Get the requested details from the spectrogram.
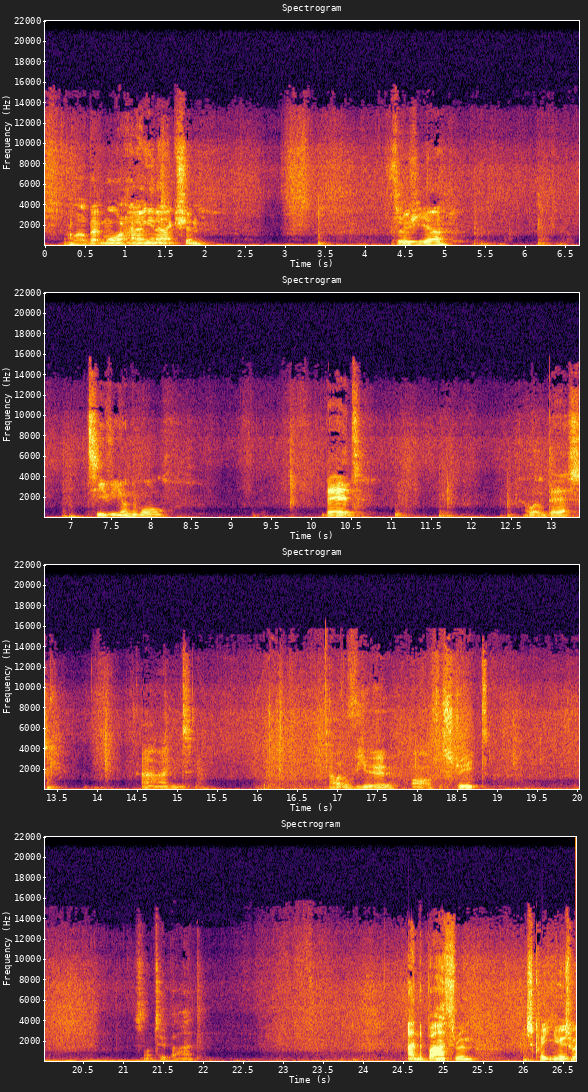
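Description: A man talks calmly close to the microphone, pausing often.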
